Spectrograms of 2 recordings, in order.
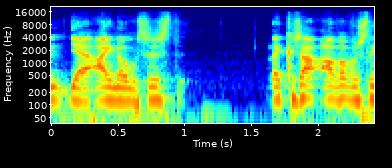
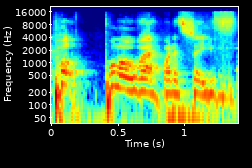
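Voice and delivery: high, louder stern instructor voice; driving instructor impression; 7 semitones higher, 6 dB louder than usual. [name] as driving instructor telling Cal to pull over, stern high voice. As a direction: play a strict driving examiner. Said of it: "It's such a good impression".

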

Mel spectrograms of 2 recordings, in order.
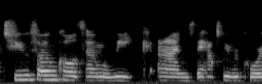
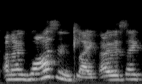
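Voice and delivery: ordinary delivery

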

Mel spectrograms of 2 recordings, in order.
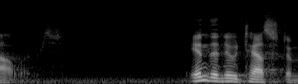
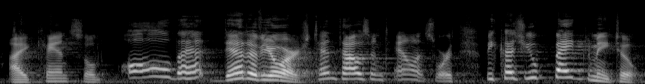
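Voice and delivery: stern rebuke; 13 semitones higher, 10 dB louder than usual. Acted. Master rebuking the wicked servant, loud and high. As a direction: scold him with rising force.

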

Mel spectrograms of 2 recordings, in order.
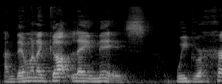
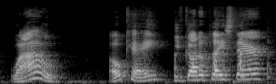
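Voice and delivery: higher, louder impressed doubt; mock surprise; 8 semitones higher, 6 dB louder than usual. Producer teasing the lying young actor, high and loud surprise. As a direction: sound impressed but unconvinced.

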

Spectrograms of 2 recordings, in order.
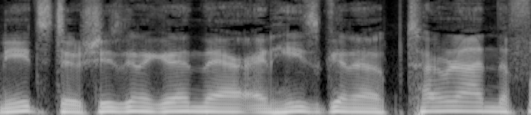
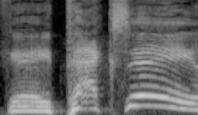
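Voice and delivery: hailing a cab; 10 semitones higher, much slower than usual. Pretend. Mock New Yorker hailing cab.

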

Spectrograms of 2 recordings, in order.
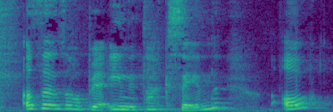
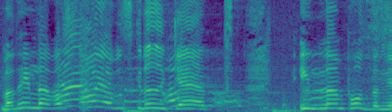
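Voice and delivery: laughing tease; 6 semitones higher than usual. Real, not acted. Teasing cohost about scream.

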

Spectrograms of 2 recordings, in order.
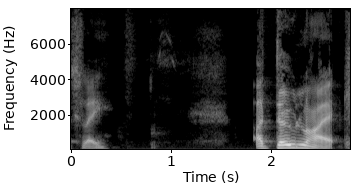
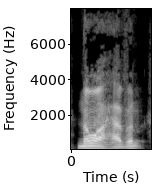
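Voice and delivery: excited; 9 dB louder than usual. Retold or imitated. Inner voice acted out.

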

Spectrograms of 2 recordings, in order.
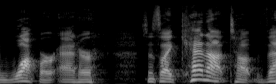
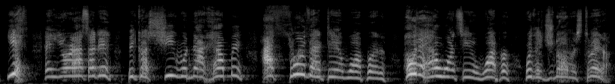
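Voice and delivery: put-on old woman voice; faster than usual. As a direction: squawk it out like an outraged old lady.

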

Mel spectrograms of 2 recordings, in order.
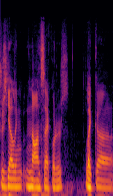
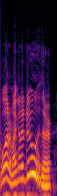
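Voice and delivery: put-on exasperated boyfriend; 8 semitones higher than usual. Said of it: "the guy's like".

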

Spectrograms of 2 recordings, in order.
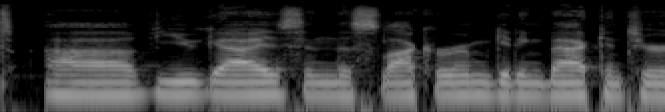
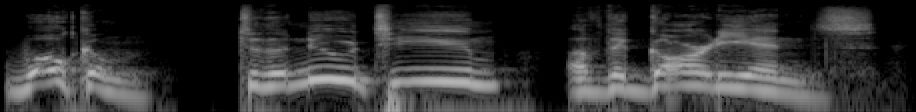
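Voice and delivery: slow, higher booming hero voice on the mic; hero's broadcast announcement; 8 semitones higher, 4 dB louder, slower than usual. Acted. Superhero welcoming the team over the stadium mic, booming and slow.

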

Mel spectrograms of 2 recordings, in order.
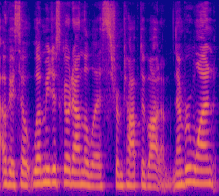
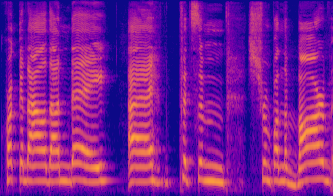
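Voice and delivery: loud, higher, hammed-up Aussie accent; bad Australian accent; 4 semitones higher, 5 dB louder than usual. Host quoting Aussie clichés for fun in a bad Australian accent. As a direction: overdo a cartoon Australian drawl. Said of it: "never gonna get the good Australian accent".

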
